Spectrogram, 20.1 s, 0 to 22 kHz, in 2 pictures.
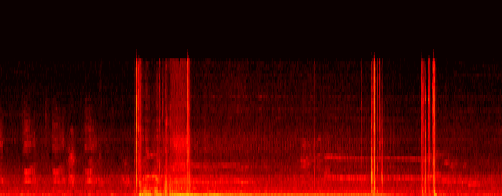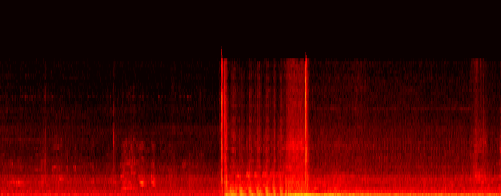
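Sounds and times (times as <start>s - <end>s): starter motor cranking engine: 2.7s - 8.0s, 14.4s - 20.0s
car engine idling: 3.4s - 8.0s, 15.0s - 20.0s
sharp clicks: 7.2s - 8.8s.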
